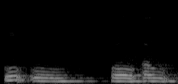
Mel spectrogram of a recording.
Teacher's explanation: इनका उच्चारण करते समय होठों की आकृति वृत्त के समान हो जाती है, इसलिए इन्हें वृत्ताकार स्वर कहा जाता है।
